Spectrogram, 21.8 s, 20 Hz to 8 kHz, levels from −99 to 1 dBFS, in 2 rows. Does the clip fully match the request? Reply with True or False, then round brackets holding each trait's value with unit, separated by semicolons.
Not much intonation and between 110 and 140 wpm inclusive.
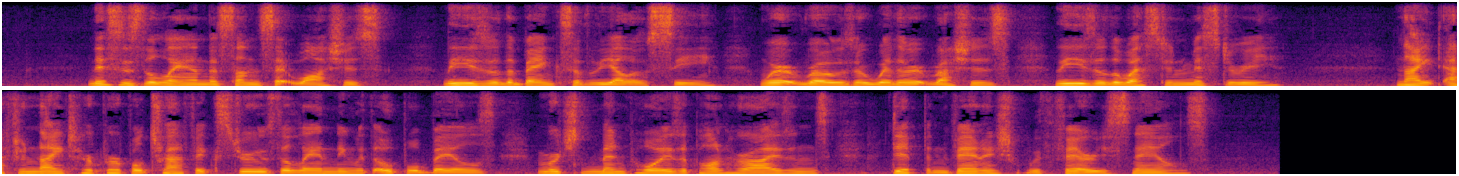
True (2.3 semitones; 135 wpm)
